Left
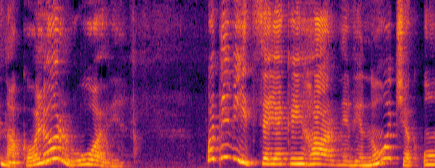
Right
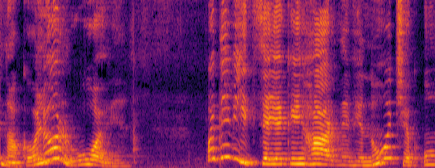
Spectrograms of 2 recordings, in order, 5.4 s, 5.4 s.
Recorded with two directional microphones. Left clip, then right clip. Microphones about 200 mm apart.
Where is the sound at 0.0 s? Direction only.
25° left (ahead or behind).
